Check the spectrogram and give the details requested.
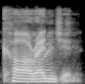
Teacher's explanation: This means that in words like car or hard, where the R comes before a consonant or at the end of a word, it's usually silent, so you get car or hard. However, if the next word begins with a vowel, like car engine, you might hear a linking R come back in, making it car engine.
